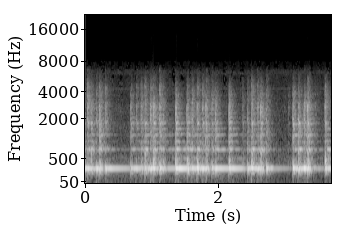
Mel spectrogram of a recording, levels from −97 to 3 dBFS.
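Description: At about 1.27 s there's a short stall from a late packet, running to roughly 1.34 s. A packet showed up late, the jitter buffer ran dry, and the receiver held the last bit of sound for around 32 ms until the data caught up. Nothing actually goes missing; playback just picks up where it left off, now 32 ms behind. What you hear is a brief smeared hang with a faint buzzy dip before things move on.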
